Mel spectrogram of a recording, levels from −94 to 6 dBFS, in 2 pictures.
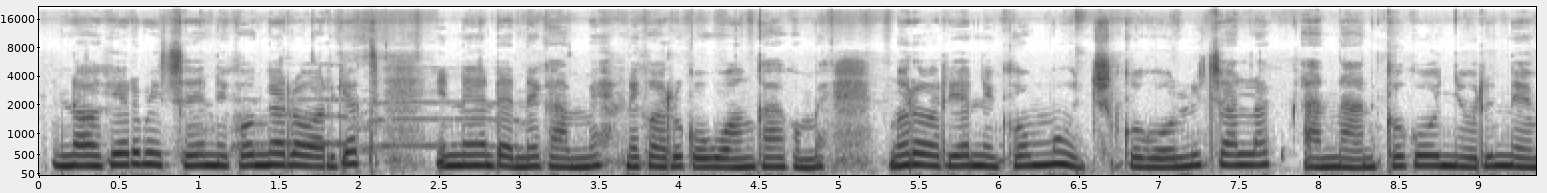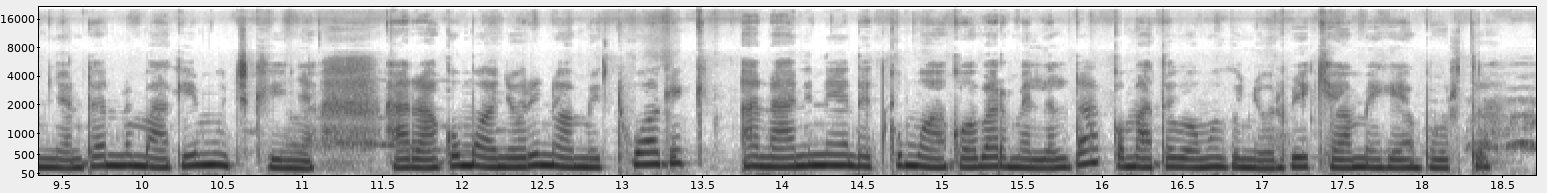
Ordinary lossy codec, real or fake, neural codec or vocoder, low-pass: none; real; none; 19.8 kHz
